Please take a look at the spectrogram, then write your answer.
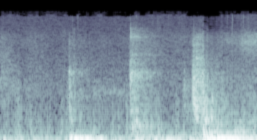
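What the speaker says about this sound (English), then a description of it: "let's shut the door" An indoor door swings shut in a classroom setting, with a few faint knocks and a soft closing thud, followed by a low rumbling bump, close by and without speech.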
